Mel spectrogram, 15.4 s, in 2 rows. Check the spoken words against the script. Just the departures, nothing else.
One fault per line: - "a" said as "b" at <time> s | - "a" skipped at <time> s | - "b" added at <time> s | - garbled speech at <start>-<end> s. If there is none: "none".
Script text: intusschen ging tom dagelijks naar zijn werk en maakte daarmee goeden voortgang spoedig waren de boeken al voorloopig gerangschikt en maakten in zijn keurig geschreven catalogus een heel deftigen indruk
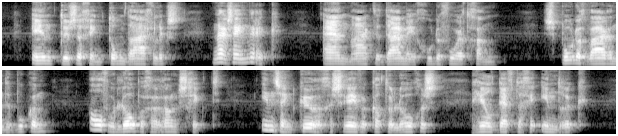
- "en maakten" skipped at 10.5 s
- "een" skipped at 13.2 s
